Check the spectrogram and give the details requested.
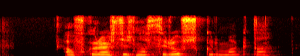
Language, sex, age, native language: Icelandic, male, 11, Icelandic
